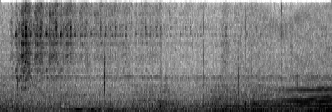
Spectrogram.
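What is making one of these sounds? Footsteps sound on a stone floor in an echoing hall.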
